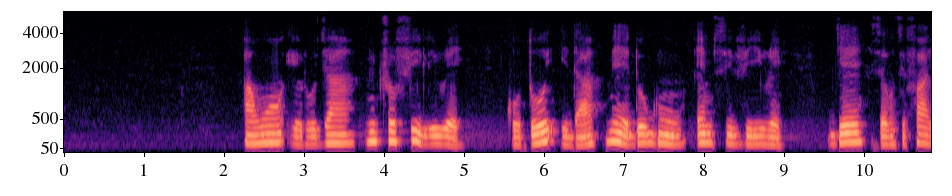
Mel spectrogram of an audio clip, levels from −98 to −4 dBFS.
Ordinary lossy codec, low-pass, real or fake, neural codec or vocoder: none; 5.4 kHz; real; none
